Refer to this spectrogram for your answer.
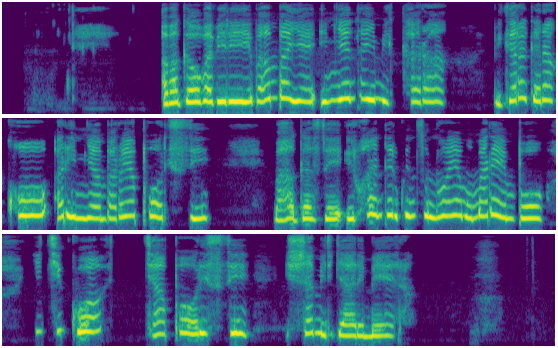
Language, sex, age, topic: Kinyarwanda, female, 36-49, government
